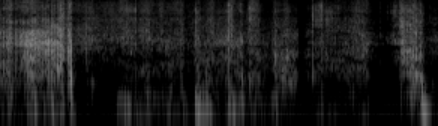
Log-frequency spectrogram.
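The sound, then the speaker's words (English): A paper envelope being torn open, with a loud ripping burst at the start followed by a few shorter tearing and rustling bursts, with no voices. “I'll crack the envelope open.”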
